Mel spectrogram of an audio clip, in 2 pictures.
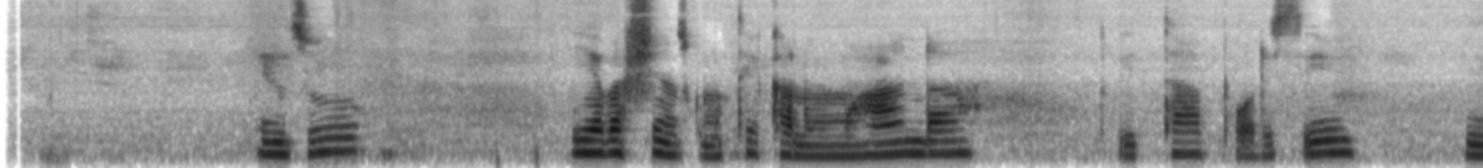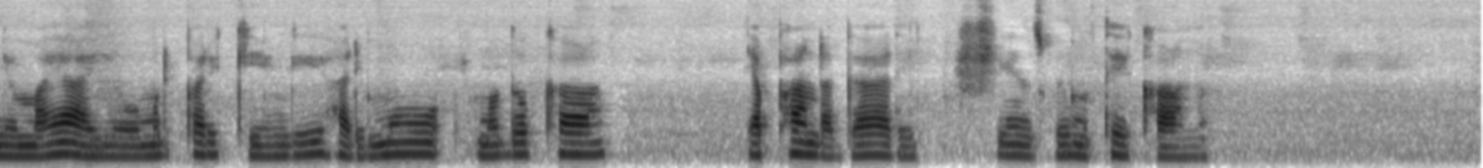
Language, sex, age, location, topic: Kinyarwanda, female, 25-35, Kigali, government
